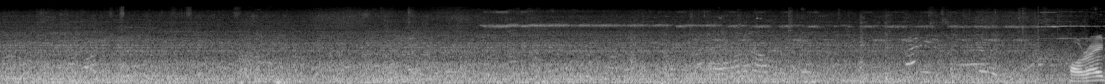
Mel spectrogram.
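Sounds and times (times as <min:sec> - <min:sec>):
train wheels rumbling on rails: 0:00.0 - 0:11.0
high brake squeal: 0:04.7 - 0:11.0.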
